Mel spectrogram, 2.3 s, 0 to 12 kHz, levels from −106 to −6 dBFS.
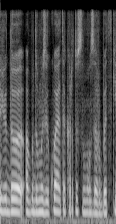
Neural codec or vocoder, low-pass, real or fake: autoencoder, 22.05 kHz, a latent of 192 numbers a frame, VITS, trained on many speakers; 9.9 kHz; fake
